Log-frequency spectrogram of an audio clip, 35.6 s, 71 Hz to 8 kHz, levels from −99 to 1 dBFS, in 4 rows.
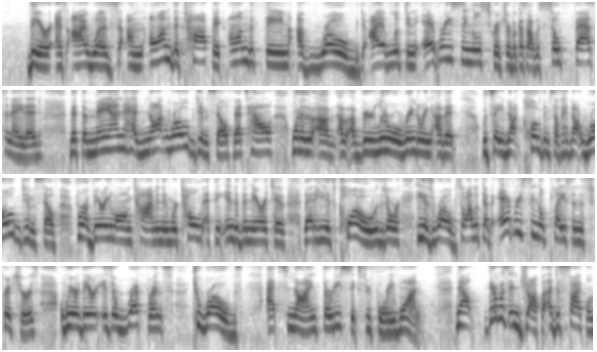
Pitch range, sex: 225-290 Hz, female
